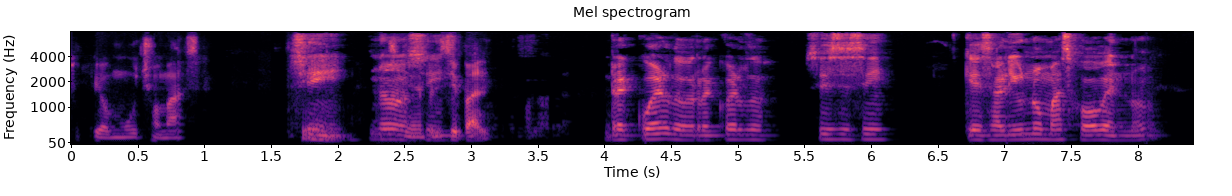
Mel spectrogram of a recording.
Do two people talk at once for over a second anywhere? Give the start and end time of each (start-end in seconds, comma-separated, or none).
1.6-2.9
